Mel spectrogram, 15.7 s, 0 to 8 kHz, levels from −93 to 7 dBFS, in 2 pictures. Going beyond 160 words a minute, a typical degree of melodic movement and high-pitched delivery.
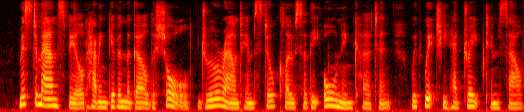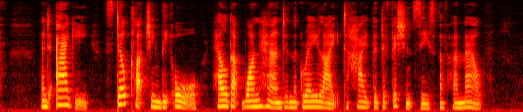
No: average, 170 wpm; average, 4.1 semitones; medium, 140 Hz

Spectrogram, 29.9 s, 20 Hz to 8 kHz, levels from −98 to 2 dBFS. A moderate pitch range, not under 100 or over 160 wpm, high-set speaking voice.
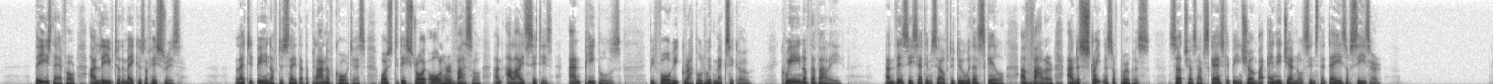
No: average, 4.1 semitones; average, 145 wpm; low, 110 Hz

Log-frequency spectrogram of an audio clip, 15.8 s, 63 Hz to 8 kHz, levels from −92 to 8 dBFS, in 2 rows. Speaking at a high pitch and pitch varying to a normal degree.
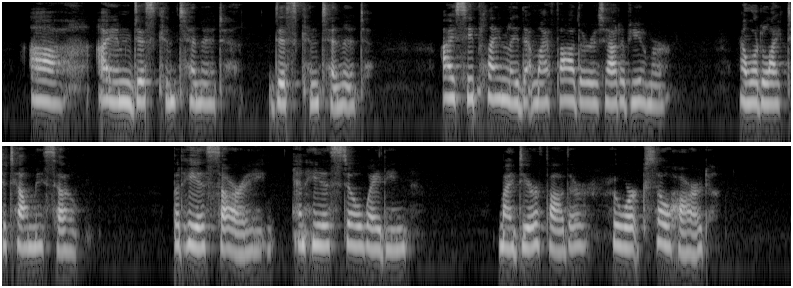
No: high, 245 Hz; narrow, 1.6 semitones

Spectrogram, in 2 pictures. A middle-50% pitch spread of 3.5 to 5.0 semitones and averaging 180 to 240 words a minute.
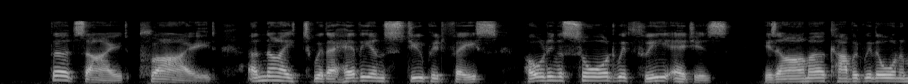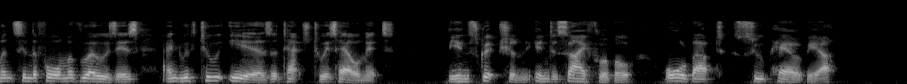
No: average, 4.2 semitones; average, 140 wpm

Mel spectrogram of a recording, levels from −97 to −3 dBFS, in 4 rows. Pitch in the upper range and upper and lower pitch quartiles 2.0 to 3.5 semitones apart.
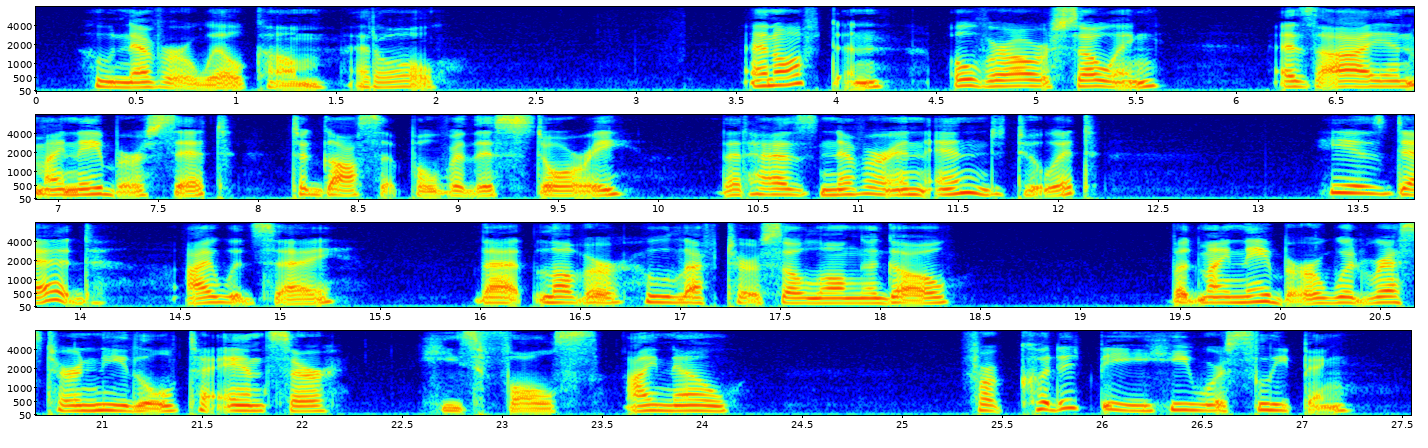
Yes: high, 195 Hz; narrow, 2.6 semitones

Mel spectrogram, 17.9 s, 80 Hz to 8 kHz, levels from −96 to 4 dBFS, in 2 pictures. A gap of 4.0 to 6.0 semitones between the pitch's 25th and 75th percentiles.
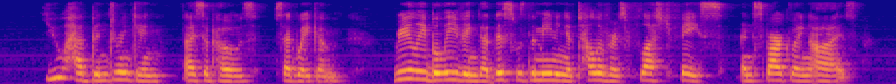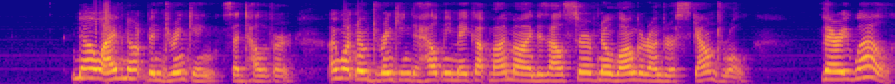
No: average, 3.3 semitones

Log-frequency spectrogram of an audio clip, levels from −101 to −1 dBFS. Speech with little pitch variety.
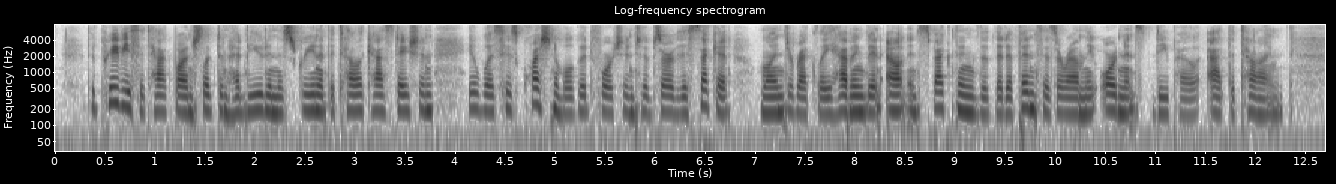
Yes: narrow, 1.9 semitones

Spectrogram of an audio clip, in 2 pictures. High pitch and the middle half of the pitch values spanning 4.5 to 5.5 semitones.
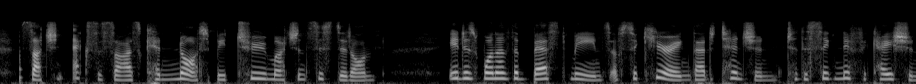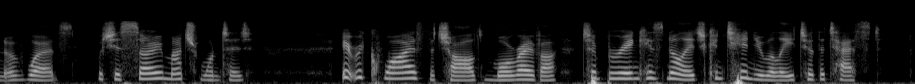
Yes: high, 235 Hz; average, 4.8 semitones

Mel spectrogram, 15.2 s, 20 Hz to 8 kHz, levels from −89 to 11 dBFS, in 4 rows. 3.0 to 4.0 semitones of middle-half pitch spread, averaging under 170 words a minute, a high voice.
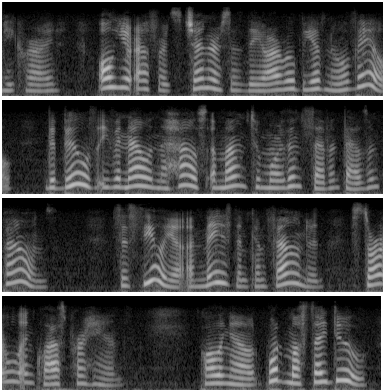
No: average, 5.2 semitones; average, 160 wpm; high, 240 Hz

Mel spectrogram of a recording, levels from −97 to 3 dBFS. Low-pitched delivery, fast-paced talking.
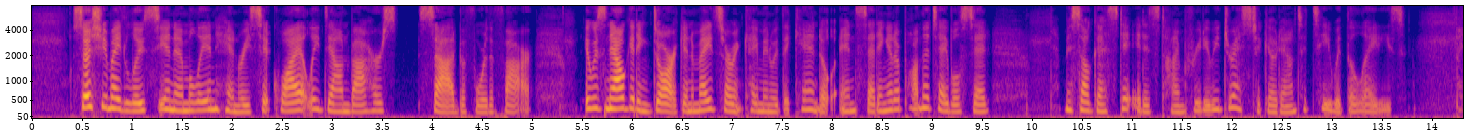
No: high, 210 Hz; fast, 235 wpm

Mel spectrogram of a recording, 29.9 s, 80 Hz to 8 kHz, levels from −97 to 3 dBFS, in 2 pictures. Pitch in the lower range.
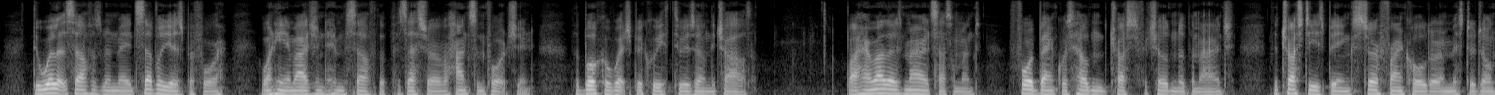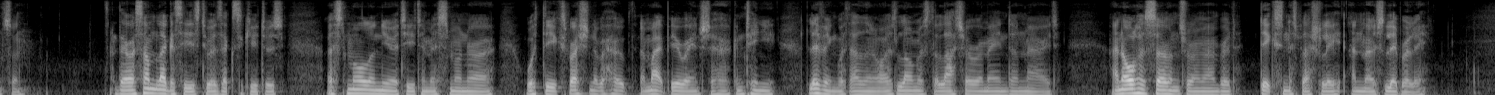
Yes: low, 110 Hz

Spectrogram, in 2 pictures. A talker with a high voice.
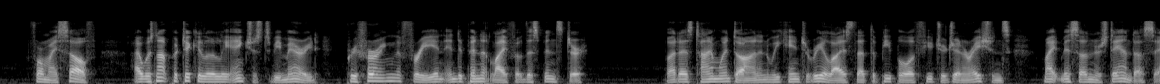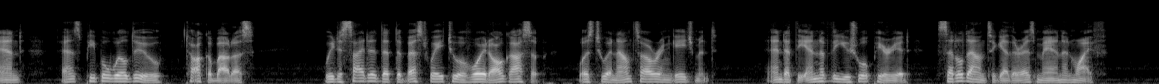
No: low, 120 Hz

